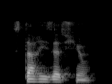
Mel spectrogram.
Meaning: Making into a star
- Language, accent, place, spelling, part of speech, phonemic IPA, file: French, France, Lyon, starisation, noun, /sta.ʁi.za.sjɔ̃/, LL-Q150 (fra)-starisation.wav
